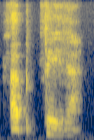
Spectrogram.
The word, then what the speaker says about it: Aptera: Sí, se escribe así. Nada de U, no. Aptera. Aptera, como suena.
